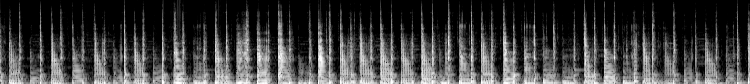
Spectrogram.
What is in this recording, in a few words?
Bass DI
